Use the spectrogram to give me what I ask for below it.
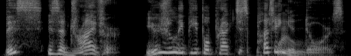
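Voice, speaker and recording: An actor playing a polite, easily flustered radio announcer in an old-time radio comedy. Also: male voice, high-pitched, wildly swooping pitch, moderate pace, gravelly, slightly rough, no echo, clean studio sound, heavily acted. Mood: polite, wary. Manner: formal, courteous, flustered. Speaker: announcer and interviewer.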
